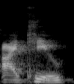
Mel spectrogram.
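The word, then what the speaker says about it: iQOO: Snapdragon 855 the the IQ with two O's being but it's pronounced IQ the O's are solving is just there for styling i guess i was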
